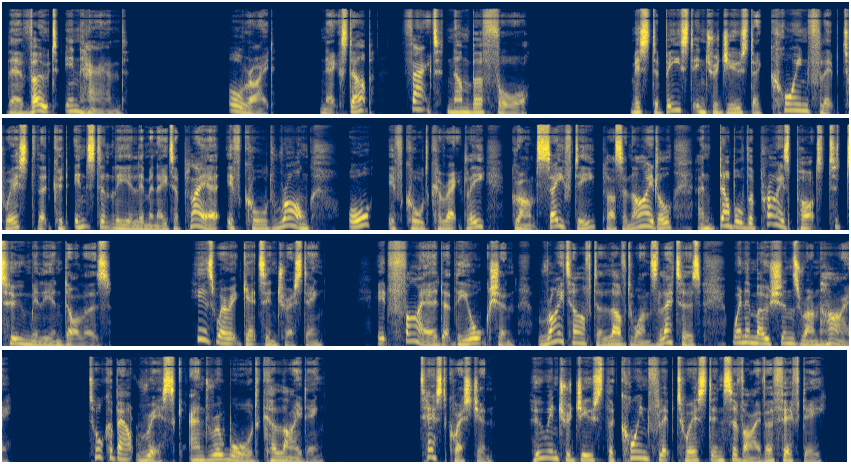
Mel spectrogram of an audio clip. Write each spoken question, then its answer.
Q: Who introduced the coin flip twist in Survivor 50?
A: Mr. Beast.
